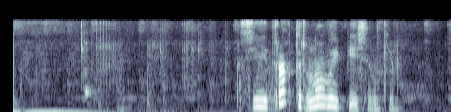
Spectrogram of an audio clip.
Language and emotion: Russian, neutral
